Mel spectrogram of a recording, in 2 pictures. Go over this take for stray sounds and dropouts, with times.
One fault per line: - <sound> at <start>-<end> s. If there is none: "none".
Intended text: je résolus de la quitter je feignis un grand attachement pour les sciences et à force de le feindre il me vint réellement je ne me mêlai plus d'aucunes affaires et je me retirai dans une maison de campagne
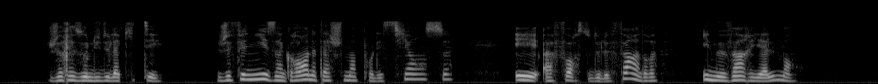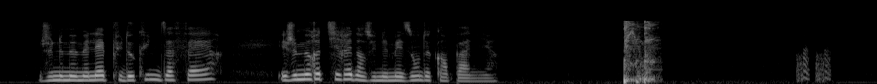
- thud at 15.0-15.4 s
- laugh at 16.7-17.1 s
